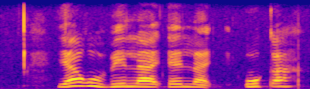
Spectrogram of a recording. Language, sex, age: Northern Sotho, female, 23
